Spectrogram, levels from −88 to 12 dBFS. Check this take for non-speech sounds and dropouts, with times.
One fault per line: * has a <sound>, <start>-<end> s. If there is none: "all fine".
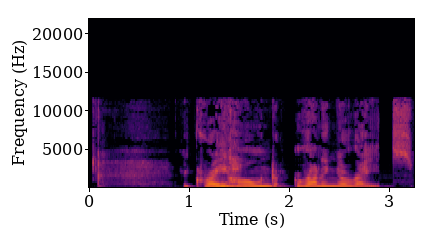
* has a dropout, 2.9-3.0 s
